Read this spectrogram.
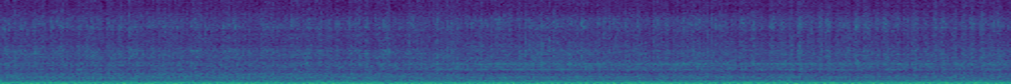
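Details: Steady low idle carrying a faint rhythmic pulse about three times a second over the engine note. Odd noise of unclear cause.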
